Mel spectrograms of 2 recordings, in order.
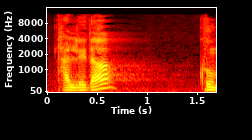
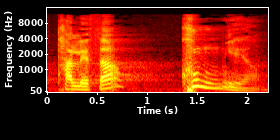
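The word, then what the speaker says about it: Talitha koum: 달리다 굼 말하죠. 그렇죠? 원래 조금 이 아람어인데 아람어에 가까운 발음은 탈리타 쿰이에요.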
